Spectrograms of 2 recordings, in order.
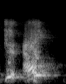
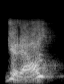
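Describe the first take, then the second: First: Much higher, louder shriek; creature's warning. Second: High, loud barked order; creature's warning. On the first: The thing warning him a second time, high loud shriek. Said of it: "It said". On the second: The thing in the woods warning him off, loud and high. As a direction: snap it out like a warning from the dark. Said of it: "something goes". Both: Retold or imitated.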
